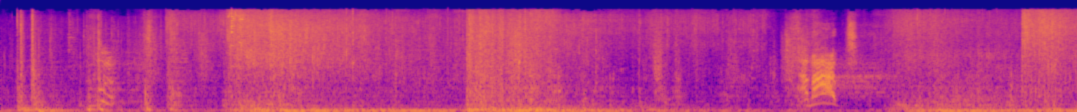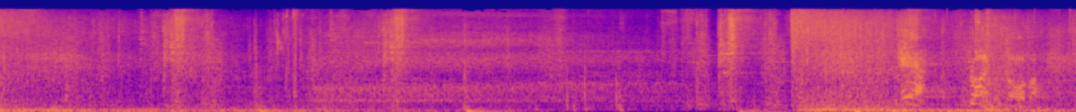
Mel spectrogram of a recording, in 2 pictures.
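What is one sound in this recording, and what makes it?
Heavy footsteps thud along wooden boards.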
